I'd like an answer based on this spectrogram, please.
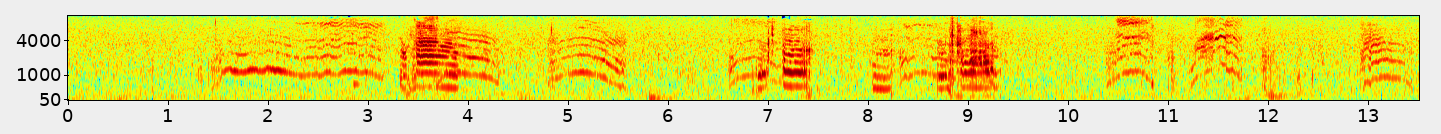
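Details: Six-day-old kittens, a black one named Yami and a lavender one named Hisu, mewing while their mother cat washes them indoors; many short high arching squeaks, some rising and falling, in irregular bursts over low background hum.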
